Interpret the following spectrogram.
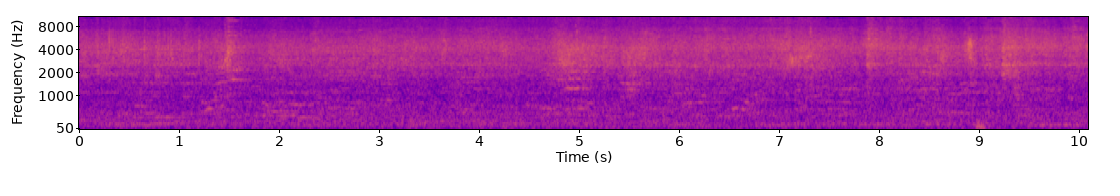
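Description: Busy supermarket background: a steady wash of indistinct shoppers' voices and the rolling rattle of a plastic shopping trolley's wheels over a hard floor, with a brief knock near the end.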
